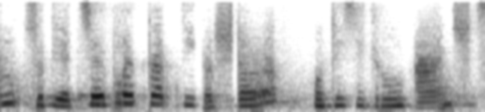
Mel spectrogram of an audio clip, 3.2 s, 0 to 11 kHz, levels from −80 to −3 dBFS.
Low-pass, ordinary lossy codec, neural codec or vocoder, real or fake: 9.9 kHz; none; codec, 44.1 kHz, 0.9 kbps, DAC; fake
